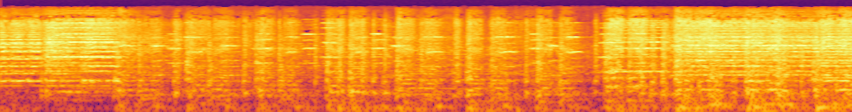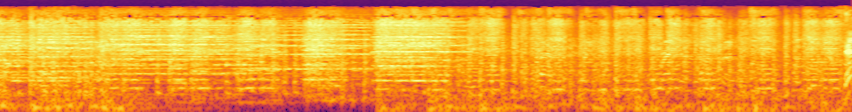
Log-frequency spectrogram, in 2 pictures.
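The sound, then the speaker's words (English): A marching band plays loudly and continuously, with layered sustained woodwind and brass lines over a steady rhythmic pulse; the low end briefly drops out for a moment before returning. No one speaks. “woodwind part I always be kind of getting me off, though.”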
